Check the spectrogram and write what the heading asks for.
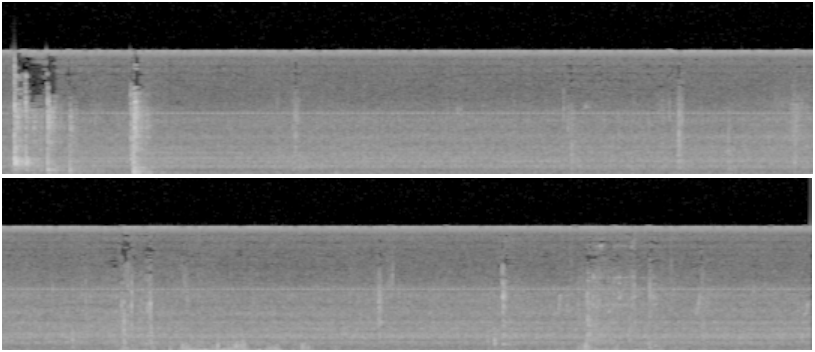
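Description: Handling noise from a compressed-air-foam backpack unit being fitted with its hose on a metal table: two sharp knocks in the first second, then low bumping and rustling from about six seconds in and again near the end, over a steady faint background hum.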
